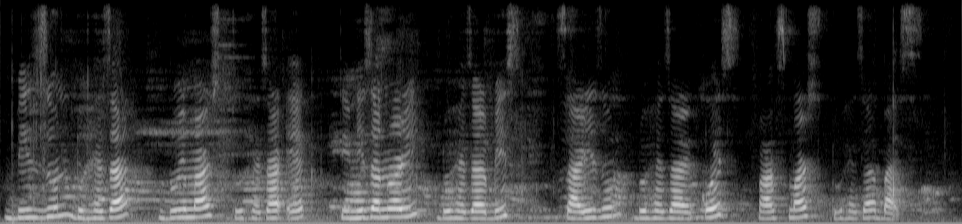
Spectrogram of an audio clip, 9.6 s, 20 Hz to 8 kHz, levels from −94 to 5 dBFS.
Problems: continuous background conversations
